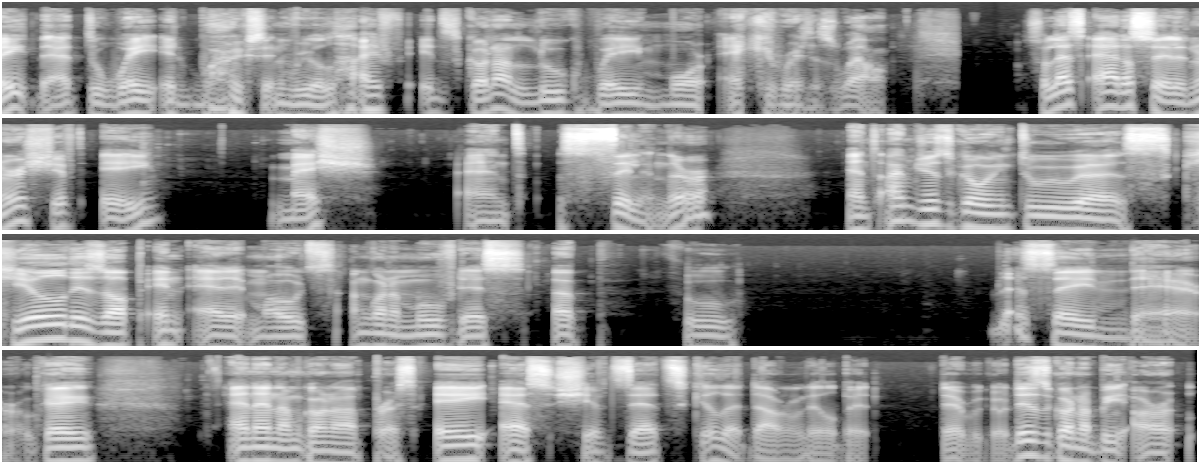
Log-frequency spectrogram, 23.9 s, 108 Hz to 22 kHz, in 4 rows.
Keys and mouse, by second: 4.7 typing, 6.9 shift+a, 13.0 alt+z, 13.4 Tab, 13.6 3, 14.7 shift+middle click, 16.0 g, 18.7 shift+middle click, 19.4 a, 19.9 shift+middle click, 20.4 s.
